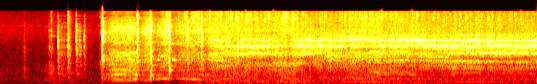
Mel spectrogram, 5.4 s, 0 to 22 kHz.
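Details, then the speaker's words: Old GMC truck with 5.3 engine, left sitting with no oil showing on a rotted dipstick, cranks and runs rough, banging and rattling with a sharp ticking chuff from a small exhaust leak. "just chooching right out of that little exhaust leak she was banging and rattling but it was running"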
